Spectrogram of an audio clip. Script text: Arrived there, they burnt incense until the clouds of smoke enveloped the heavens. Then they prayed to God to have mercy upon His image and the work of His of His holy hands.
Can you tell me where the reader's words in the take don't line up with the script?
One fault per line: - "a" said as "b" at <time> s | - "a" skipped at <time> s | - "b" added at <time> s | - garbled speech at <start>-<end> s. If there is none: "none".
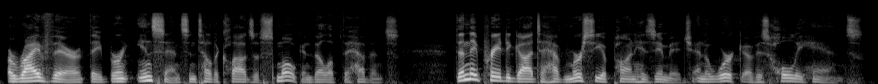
- "of His" skipped at 7.7 s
